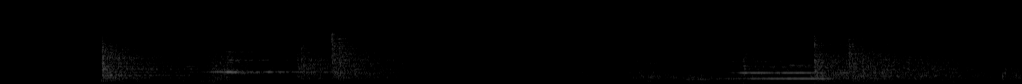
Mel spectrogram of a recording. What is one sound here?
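Keys rattle in a metal gate's lock.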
